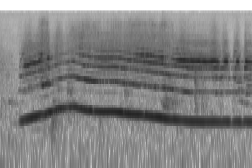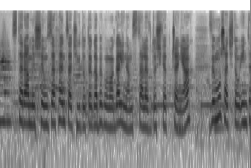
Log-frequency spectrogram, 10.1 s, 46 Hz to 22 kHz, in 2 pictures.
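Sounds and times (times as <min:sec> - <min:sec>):
voice imitating a siren wail during a science show for children: 0:00.4 - 0:05.4
speech: 0:05.4 - 0:10.0.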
